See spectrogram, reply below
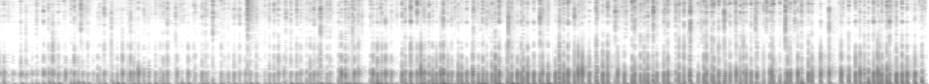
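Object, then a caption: Gym chalk block. Long nails scratch rapidly across the carved face of a solid white gym chalk block held in the hands, making a dense, dry, crumbly rasp. The scratching has a muffled, low-mid body with short, sharp ticks throughout, and it grows slightly louder in the second half.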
